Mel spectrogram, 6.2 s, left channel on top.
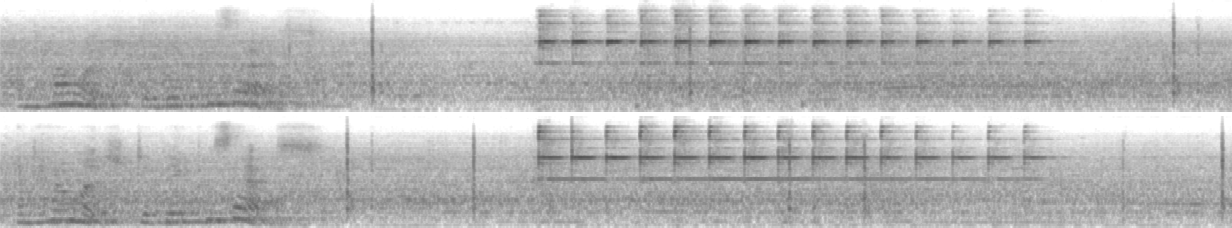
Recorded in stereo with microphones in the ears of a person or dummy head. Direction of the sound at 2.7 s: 40° right (ahead or behind).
